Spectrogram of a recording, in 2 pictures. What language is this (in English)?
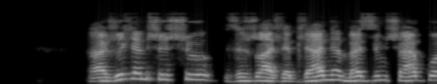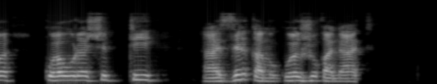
Kabardian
